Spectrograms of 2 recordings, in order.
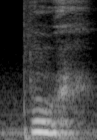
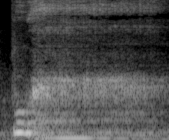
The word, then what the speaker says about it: Buch: Buch, buch, buch. But also one thing you have to know that the CH sound is never really that long, like the hissing sound. It's not buch.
